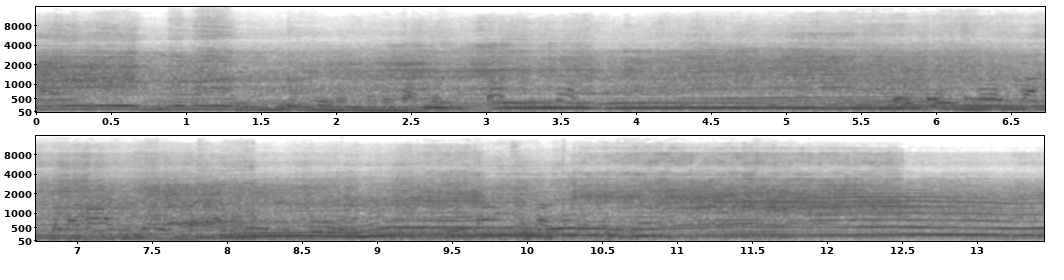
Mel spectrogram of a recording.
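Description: Racing car engines roar loudly outdoors, revving up and down as the cars race past.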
